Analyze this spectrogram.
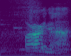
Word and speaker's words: Fargonaut: Argonaut, only with an F. Hard G. Fargonaut. So it looks like this.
